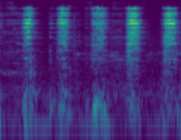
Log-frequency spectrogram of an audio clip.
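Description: Repeated rasp strokes across a horse's hoof wall as the outside flare is filed down on a barefoot trim, four or five gritty scraping pulls in a steady rhythm, close and fairly loud with short pauses between.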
